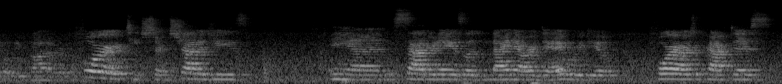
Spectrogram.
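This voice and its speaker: A woman giving a casual live talk to an audience, chatty and full of filler words. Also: a little high. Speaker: guest presenter. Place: stage in a performing arts hall. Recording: echoey hall from far off, noisy. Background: audible background noise.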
